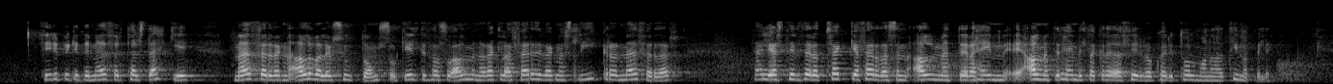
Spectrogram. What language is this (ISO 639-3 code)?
isl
